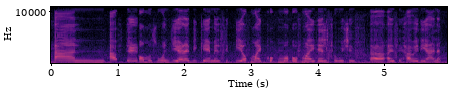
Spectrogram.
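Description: A woman in her twenties from Colombia speaks to the camera in an unscripted self-introduction, pausing and restarting now and then. Her voice sits high, and a steady outdoor noise runs behind her. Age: 20s. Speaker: board member introducing herself.

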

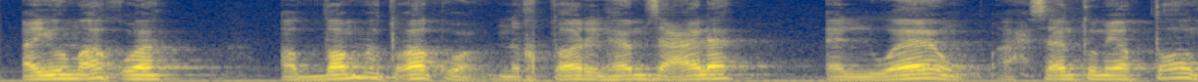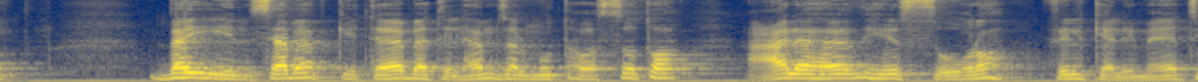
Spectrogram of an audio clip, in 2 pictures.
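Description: An Egyptian man teaches a primary school grammar lesson in an ordinary mid-pitched voice. He keeps asking rhetorical questions and answering them himself. He says key words twice for emphasis. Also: darkish tone. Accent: Egyptian Arabic.

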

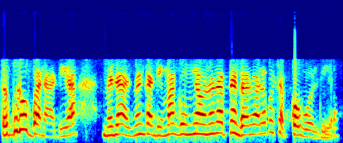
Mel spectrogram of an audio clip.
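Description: A woman's voice: high voice, quick pace. A distressed woman calling for help on the phone and pouring out her troubles. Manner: distressed, pleading, talks over others. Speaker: caller. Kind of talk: phone call. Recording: tinny dry phone line.

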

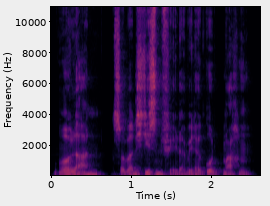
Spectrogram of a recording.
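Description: A man's voice: medium pitch, huge pitch swings, a little fast, vocal fry, pitched above the performer's own voice. A man doing an old, rash Bedouin sheik. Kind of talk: audiobook character voice.

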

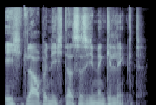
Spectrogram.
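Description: A man playing a calm, amused doctor. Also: lowish voice, moderate pace, close to an everyday voice. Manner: calm, mildly mocking. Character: calm amused male doctor, detective's friend.

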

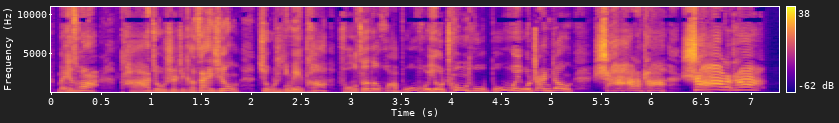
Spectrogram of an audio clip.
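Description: A man voicing an angry mob of rough male prisoners, shouting in raised, strained voices. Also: very high voice, normal speed, few pauses, dry recording, clean studio sound, pitched above the performer's own voice, full character voice. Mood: furious.

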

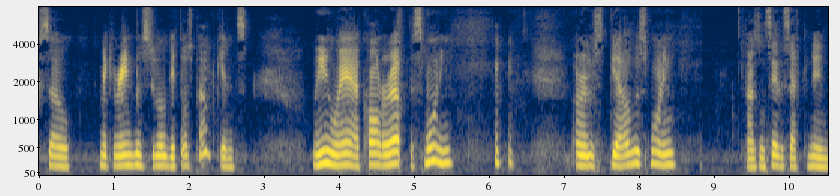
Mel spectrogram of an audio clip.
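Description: A Midwestern American woman in her fifties vlogs from a small bedroom, holding her phone camera close below her face as she tells a rambling everyday story full of fillers and restarts. Her voice is lowish, gravelly and a little mellow, with no room sound.

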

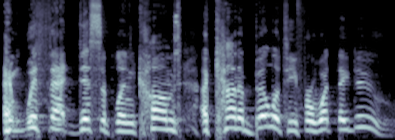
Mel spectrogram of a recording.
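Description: A man's voice: very high voice, normal speed, creaky. A middle-aged man preaching a sermon from a lectern in a church sanctuary, in a conversational way that puts questions to the congregation. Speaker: pastor.

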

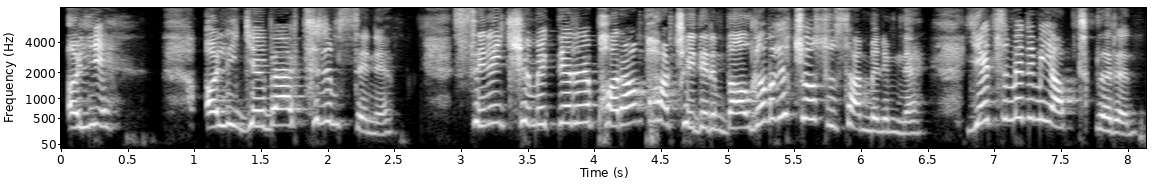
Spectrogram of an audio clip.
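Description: A woman voicing a furious young ex-wife in a toy-game role-play drama, shouting threats and cursing. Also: extremely high pitch, lively intonation, a little fast.

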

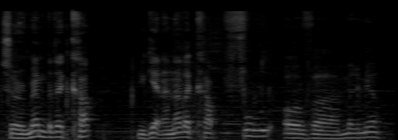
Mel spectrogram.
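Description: Talking a little fast in a mid-range, slightly mellow voice, a Zambian-accented man in his thirties runs a cooking channel demo from a small home kitchen. He's chatty and encouraging, sprinkling in fillers and "mm?" tags, with music clearly audible behind him.

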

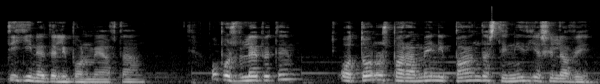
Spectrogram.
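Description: A man teaching a grammar lesson, explaining rules clearly and deliberately and listing word forms one by one. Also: on the high side, lively intonation, lo-fi sound, faint music behind.

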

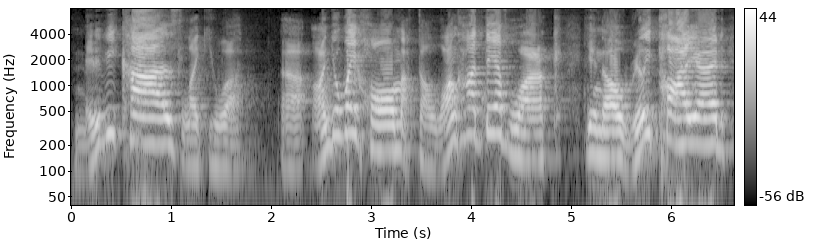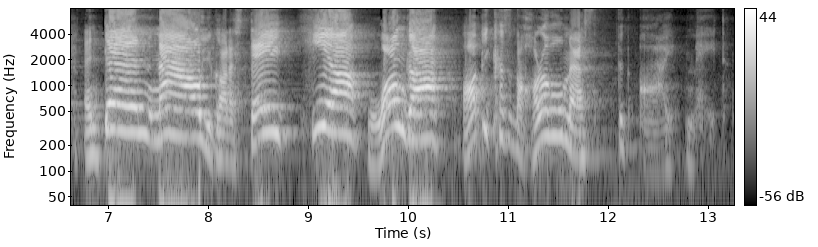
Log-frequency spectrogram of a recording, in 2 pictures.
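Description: A man's voice: high voice, big pitch swings, unhurried, pushed and bright, heavily acted. An actor playing a pushy, prying man in an audio drama, wheedling and dragging out his words. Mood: needling. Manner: wheedling, probing, drags out words. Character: pushy, needling man who slipped on a floor.

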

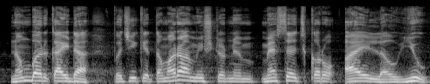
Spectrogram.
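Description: A man telling jokes in a live stand-up show on a stage mic, lively and animated. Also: medium pitch. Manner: lively storytelling, acting out quoted voices. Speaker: stand-up comedian.

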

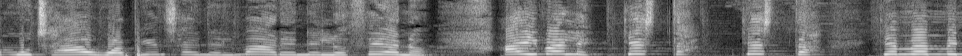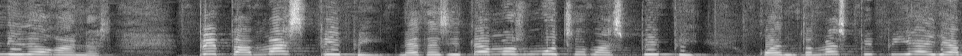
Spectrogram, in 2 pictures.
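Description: A woman voicing an eager, chatty young male rescue puppy in a toy play story, rambling and encouraging. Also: extremely high pitch. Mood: coaxing.

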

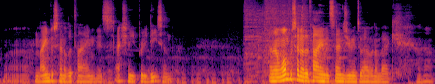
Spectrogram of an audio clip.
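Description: A man's voice: mid-range voice, normal speed, vocal fry, a little mellow, faint music behind. A man streaming slot games, chatting casually and greeting viewers by name as he spins. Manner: chatty, reads out viewer names, cheers at the slot. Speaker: casino streamer. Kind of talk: casual live-stream chat.

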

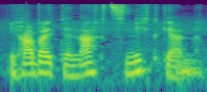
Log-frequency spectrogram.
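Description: Woman teaching phrases real slow, low-ish voice, careful and patient. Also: creaky, a bit bright, poor audio. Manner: patient, measured, enunciating each phrase slowly. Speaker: language teacher. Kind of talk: slow bilingual lesson, repeating phrases.

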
